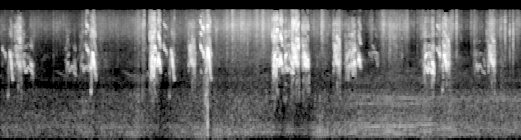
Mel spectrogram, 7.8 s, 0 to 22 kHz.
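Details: A flock of sparrows arrives to get food at a Tenmangu shrine on 1 January 2021. Their quick, high chirps tumble over one another in irregular clusters, with a faint low hum underneath.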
